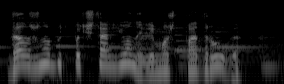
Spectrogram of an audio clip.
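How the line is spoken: Plain. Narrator (Russian): сказала певица

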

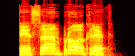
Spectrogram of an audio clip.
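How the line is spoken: Shout from behind. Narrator (Russian): закричал он за моей спиной

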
